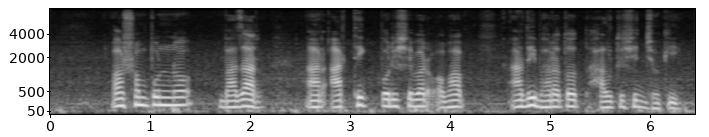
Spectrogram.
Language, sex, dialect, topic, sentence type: Bengali, male, Rajbangshi, agriculture, statement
